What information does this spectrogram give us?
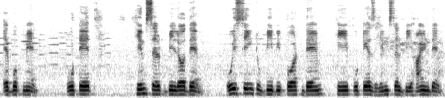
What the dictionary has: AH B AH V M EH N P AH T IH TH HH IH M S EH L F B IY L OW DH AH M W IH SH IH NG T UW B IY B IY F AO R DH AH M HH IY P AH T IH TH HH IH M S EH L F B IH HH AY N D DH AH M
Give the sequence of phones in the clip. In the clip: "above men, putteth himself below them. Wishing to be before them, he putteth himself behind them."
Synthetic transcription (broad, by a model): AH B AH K M EH N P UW T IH T HH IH M S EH L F B IY L OW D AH M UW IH S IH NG T UW B IY B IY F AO R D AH M HH IY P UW T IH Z HH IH M S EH L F B IH HH AY N D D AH M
